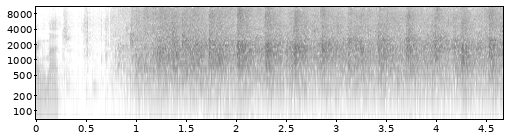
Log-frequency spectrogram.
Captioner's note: audience clapping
